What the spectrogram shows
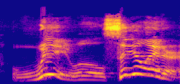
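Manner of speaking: loud, swooping, nerdy radio announcer voice. Showing what Chris's radio voice sounded like, imitating Chris's radio voice. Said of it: "let me do Chris's radio voice".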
